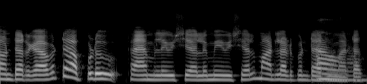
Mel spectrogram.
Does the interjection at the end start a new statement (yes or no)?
yes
